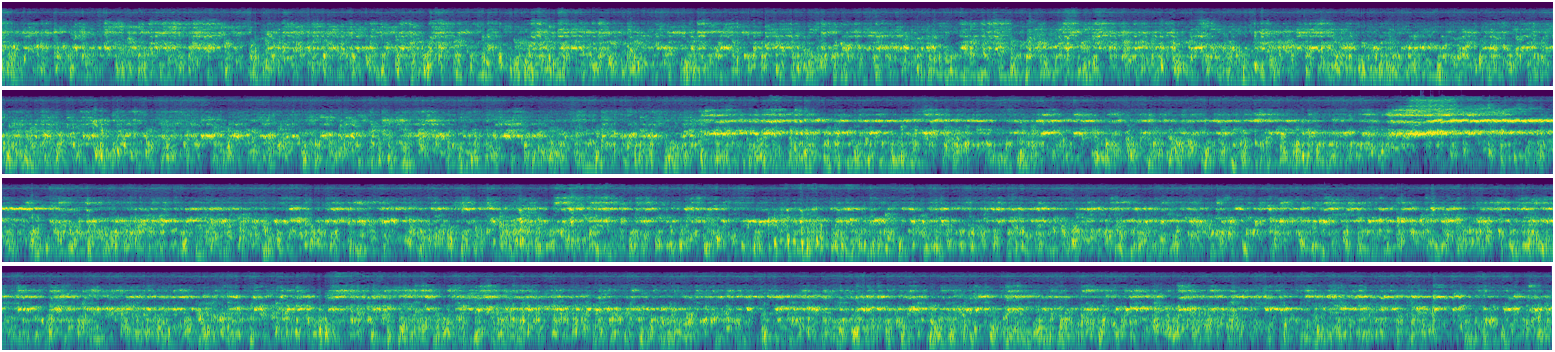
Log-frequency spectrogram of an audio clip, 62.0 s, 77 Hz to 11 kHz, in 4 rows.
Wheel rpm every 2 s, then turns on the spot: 200, 200, 200, 200, 200, 200, 200, 200, 200, 200, 200, 210, 230, 230, 230, 230, 230, 240, 240, 230, 230, 230, 230, 230, 230, 230, 230, 230, 230, 230, 230.
none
